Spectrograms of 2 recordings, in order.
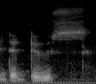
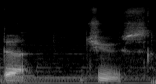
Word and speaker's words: deduce: Now, Americans say deduce, but we often have a j sound in there, deduce, as in orange juice, deduce.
